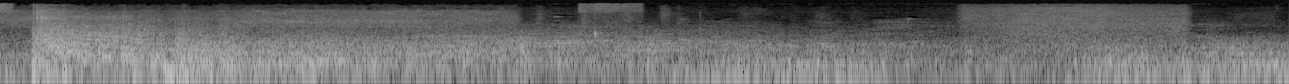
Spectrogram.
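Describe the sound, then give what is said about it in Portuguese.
Heavy rain pours down in a steady, dense, loud roar, with gusty swells and a faint low rumble as a storm draws near. No one speaks. “Gente, isso é uma chuva.”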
